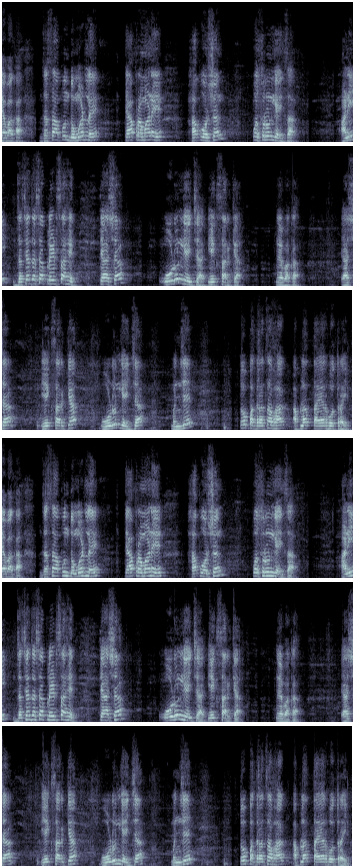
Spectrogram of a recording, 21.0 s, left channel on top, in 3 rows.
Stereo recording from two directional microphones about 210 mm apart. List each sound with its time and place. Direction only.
0.0 s speech: 25° right (ahead or behind)
7.3 s speech: 25° right (ahead or behind)
18.9 s speech: 25° right (ahead or behind)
